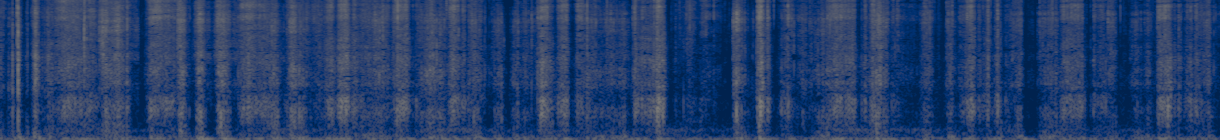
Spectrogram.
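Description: Two gloved hands push and scrape wooden craft sticks through fine black-and-white speckled sand or grit in a white plastic tray. The sound is a steady gritty scraping and crunching with a bright, hissy texture. Sharp scratchy bursts stand out throughout.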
